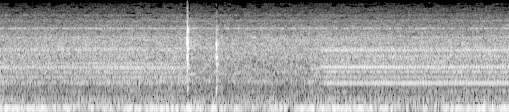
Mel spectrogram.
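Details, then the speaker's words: Autodod control, infinitely adjustable speed turned way up: steady low drone with a faint buzzing vibration from how the motor is driven electronically, not a mechanical fault. "and you can hear the vibration that vibration is basically the motor how it's being driven electronically"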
